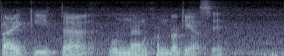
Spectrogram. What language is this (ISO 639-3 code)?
asm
